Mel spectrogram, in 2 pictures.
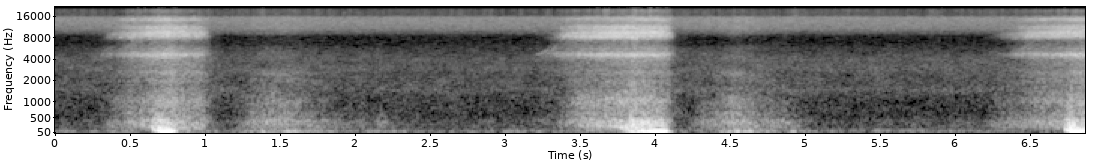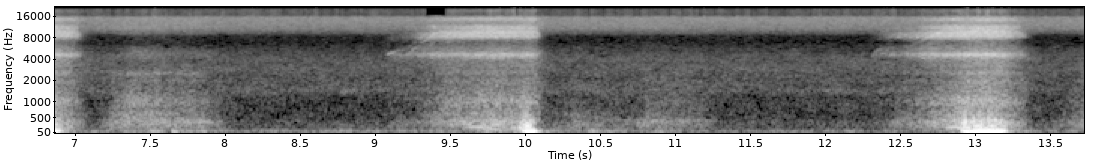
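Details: Close-up recording of a puppy in deep sleep: soft, rhythmic snorting snores, about 20 breaths a minute, with gentle breaths out between.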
